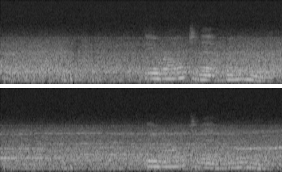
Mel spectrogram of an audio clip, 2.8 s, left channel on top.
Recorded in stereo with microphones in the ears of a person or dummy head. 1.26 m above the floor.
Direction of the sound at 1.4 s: 80° left.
